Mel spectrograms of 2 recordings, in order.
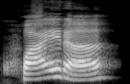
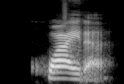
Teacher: We change that T sound in quite to a D sound and take it over to a. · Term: connecting sounds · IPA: /kwaɪ-də/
